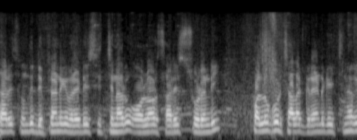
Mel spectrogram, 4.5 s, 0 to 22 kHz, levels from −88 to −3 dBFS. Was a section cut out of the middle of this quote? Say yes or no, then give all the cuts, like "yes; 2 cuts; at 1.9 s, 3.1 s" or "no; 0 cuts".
no; 0 cuts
